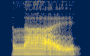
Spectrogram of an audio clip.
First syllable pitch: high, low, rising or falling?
low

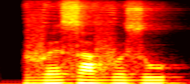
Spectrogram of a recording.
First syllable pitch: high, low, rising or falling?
rising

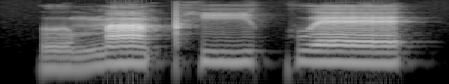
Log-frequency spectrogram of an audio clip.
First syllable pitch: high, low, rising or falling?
low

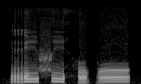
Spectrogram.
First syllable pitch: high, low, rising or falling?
high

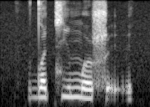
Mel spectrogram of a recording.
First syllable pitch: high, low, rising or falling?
high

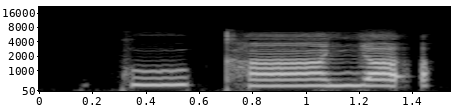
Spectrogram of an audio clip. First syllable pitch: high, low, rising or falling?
high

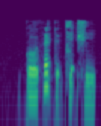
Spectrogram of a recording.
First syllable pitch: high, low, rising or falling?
low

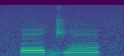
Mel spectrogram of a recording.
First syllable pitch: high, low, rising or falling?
high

